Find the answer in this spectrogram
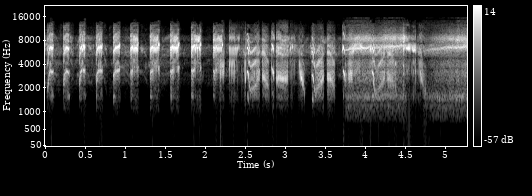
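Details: Edible-nest swiftlet roosting call (suara inap), played to attract swiftlets. A fast series of short buzzy, high chirps about eight a second, then a denser, continuous twittering buzz near the end.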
